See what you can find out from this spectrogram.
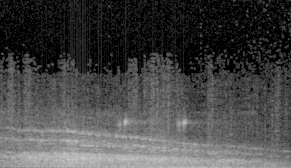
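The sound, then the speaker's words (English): An old car engine rumbles steadily, its drone slowly winding down in pitch as the vehicle slows toward a stop. No voices are heard. “It's as far as we go in this jalopy.”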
